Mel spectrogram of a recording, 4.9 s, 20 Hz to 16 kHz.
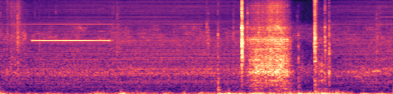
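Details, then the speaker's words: Mk1 Audi S3 8L (AMK engine) sat about 2.5 years, jump-started through thin leads: low, labored churning turns over very slowly and never fires; owner hopes weak supply from puny leads, may replace battery. "Verdict is that the car is turning over, but really slowly, so we're hoping that it's just the jump leads were so puny and stupid that it's not taking enough feed from the battery, so we might need just to replace the battery and it might be okay."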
